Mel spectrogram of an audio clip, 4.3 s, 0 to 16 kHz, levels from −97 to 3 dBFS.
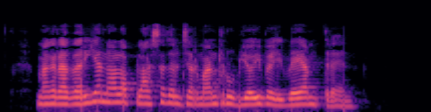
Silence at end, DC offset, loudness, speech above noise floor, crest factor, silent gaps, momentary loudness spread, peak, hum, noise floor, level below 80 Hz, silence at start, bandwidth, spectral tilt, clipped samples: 0.8 s; under 0.1%; -33 LUFS; over 57 dB; 18 dB; none; 11 LU; -16 dBFS; none; under -90 dBFS; -72 dBFS; 0.35 s; 8 kHz; -5.5 dB/octave; under 0.1%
